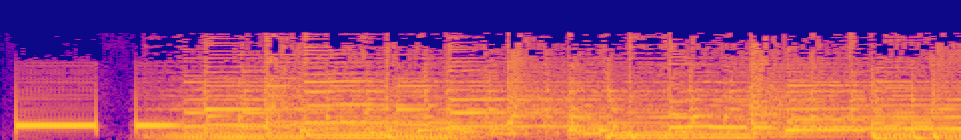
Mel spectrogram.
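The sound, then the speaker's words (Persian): A steady telephone line tone from Radio Azadi's automatic answering machine sounds for about half a second, clear and loud, then cuts off and is quickly followed by full, busy music filling the rest. “حالا توجه نمایید به پیام های ثبت شده در تلفن اوتومات رادیو آزادی.”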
